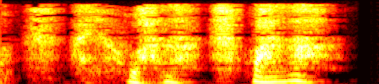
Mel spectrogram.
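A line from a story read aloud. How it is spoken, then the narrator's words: Panicked speech. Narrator (Chinese): 周氏脸色马上变了，惊慌的对那个女客说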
